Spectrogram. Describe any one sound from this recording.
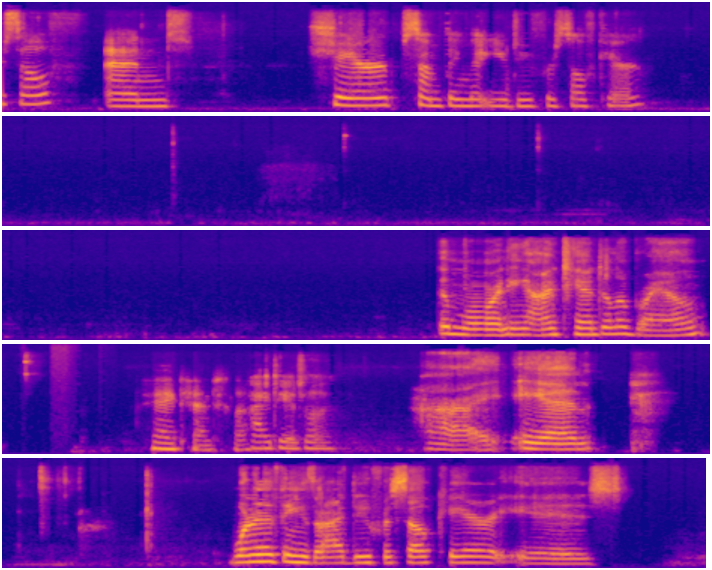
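A woman speaks calmly through an online call, pausing now and then.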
